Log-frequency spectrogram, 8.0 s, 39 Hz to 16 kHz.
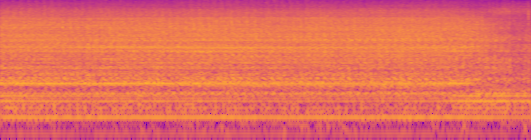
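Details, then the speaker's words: Toyota 1MZ-FE engine after owner's overhaul: steady, even idle with a busy mechanical clatter louder than it should be, no clear knock; owner unsure if anything is wrong, cause not pinned down. "please comment let me know if you hear anything wrong to me engine or if it sounds good"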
